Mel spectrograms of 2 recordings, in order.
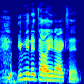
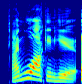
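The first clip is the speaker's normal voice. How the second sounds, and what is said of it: Attempted Italian accent, sounds Boston. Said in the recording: “Let me hear your Italian accent... That's not even Italian... No, it's like Boston.”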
